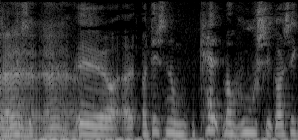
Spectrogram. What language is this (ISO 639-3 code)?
dan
